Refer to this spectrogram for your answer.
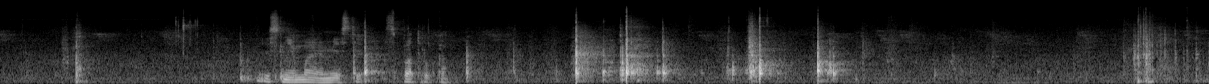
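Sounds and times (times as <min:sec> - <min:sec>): hard plastic knocking and clattering: 0:03.5 - 0:08.6.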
